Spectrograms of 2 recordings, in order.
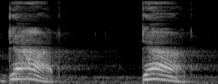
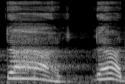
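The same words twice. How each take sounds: First: It is called out more quietly. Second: It is called out more loudly.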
